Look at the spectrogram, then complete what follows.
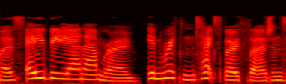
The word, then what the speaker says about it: ABN AMRO: up the word Amro the letters in ABN are pronounced separately and Amro is pronounced as a word for this reason some media spell the name as ABN Amro in written text both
